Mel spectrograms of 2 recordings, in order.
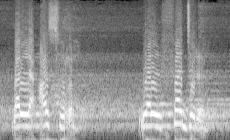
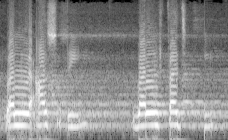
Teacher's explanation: दोनों कलिमात में रा साकिन हो जाएंगी, उससे पहले का हर्फ भी साकिन है और उससे पहले है फतह यानी कि ज़बर। तो अब तो रा को पुर पढ़ना है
